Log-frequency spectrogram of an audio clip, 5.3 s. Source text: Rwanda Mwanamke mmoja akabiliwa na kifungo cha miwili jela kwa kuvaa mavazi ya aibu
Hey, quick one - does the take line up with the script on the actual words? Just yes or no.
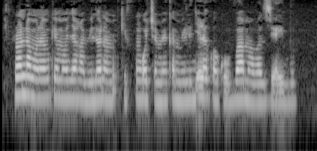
no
